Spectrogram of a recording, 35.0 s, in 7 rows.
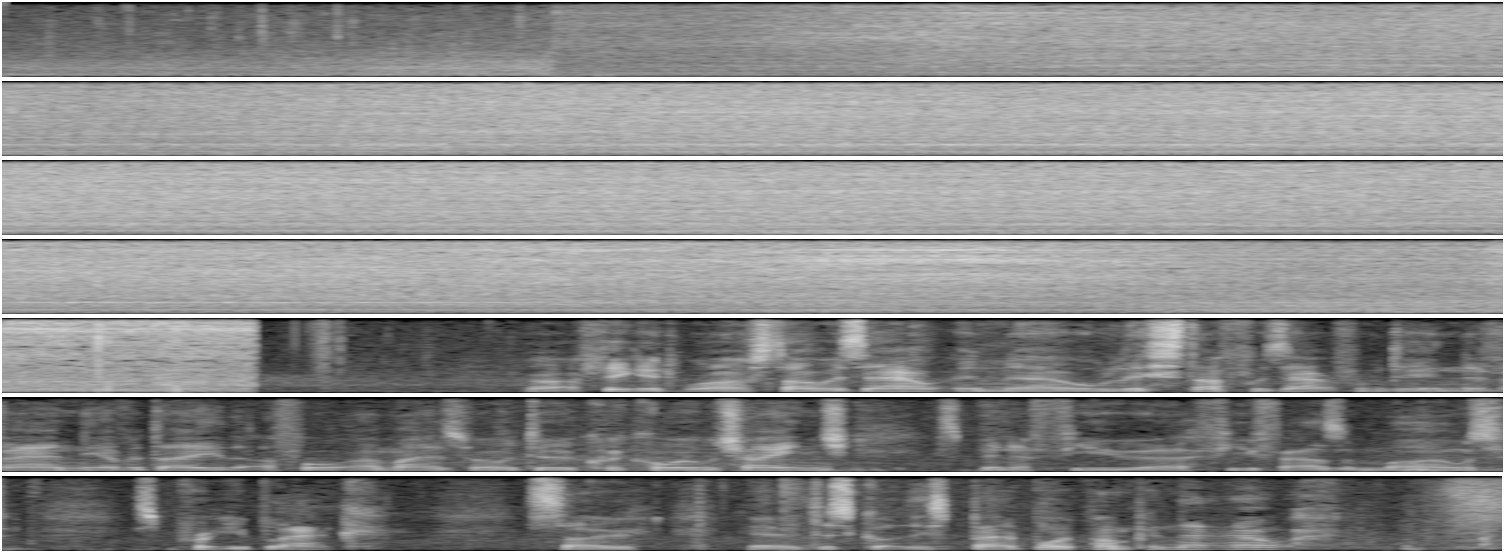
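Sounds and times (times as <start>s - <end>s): car engine idling: 0.6s - 20.9s.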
